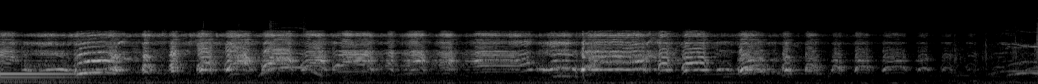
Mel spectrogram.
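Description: Amplified electric violin playing alone in quick swooping, sliding phrases after the bass and drums drop out, growing sparser and fading toward the end as the piece closes.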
